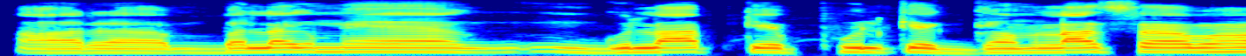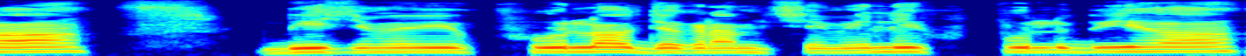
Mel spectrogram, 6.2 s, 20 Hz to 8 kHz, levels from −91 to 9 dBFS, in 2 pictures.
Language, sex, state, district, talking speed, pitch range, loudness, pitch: Hindi, male, Jharkhand, Sahebganj, 210 wpm, 165-180 Hz, -18 LUFS, 175 Hz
